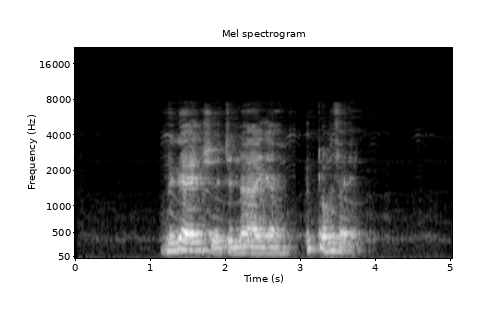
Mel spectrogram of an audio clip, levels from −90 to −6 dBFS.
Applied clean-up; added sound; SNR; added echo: neural separator model SepFormer DNS4.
